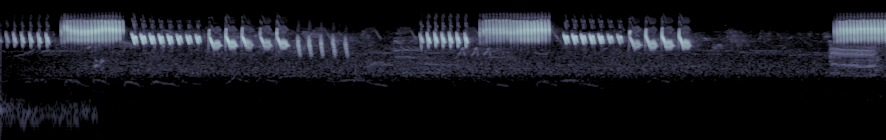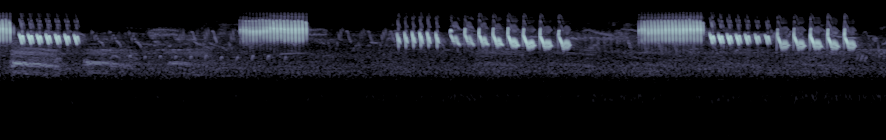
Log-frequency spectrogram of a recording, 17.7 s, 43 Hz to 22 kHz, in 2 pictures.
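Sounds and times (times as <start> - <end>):
European greenfinch song of rolling trills and nasal buzzes: 0.0 - 17.7.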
